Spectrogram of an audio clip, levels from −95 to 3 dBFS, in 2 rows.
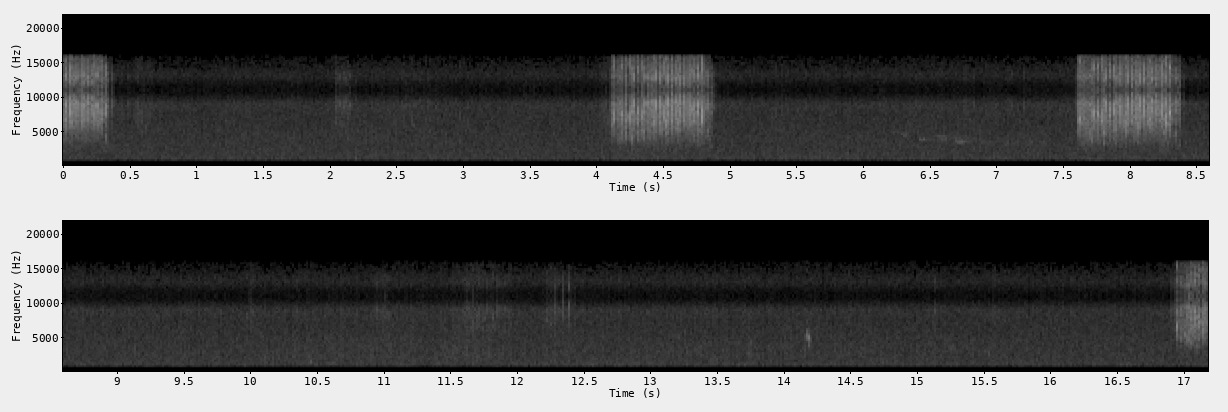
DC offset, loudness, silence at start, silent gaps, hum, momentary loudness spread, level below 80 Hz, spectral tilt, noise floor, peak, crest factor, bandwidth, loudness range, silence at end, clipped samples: under 0.1%; -40 LUFS; 0 s; none; none; 23 LU; under -90 dBFS; 8 dB/octave; -65 dBFS; -20 dBFS; 30 dB; 16 kHz; 17 LU; 0 s; under 0.1%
